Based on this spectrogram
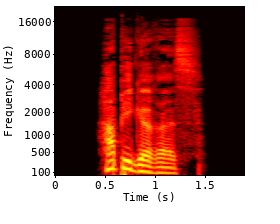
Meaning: strong/mixed nominative/accusative neuter singular comparative degree of happig
- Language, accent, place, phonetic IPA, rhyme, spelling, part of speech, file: German, Germany, Berlin, [ˈhapɪɡəʁəs], -apɪɡəʁəs, happigeres, adjective, De-happigeres.ogg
